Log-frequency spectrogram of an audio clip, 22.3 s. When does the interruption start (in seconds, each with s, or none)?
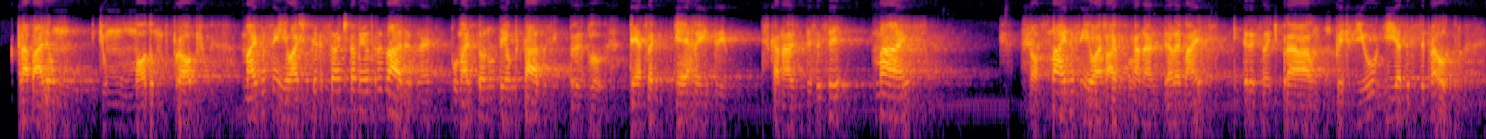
15.7 s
